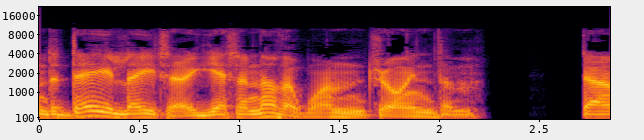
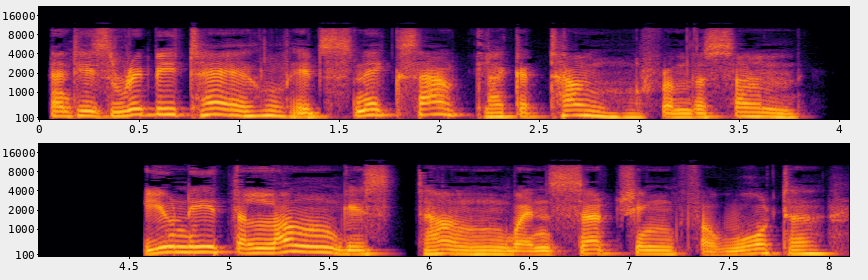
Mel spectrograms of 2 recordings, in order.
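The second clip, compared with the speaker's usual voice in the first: Badal's voice; 8 semitones higher than usual. A narrator's reading. Badal tells of Rut leading the children, in a high dreamy voice. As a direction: speak as the girl Badal, higher and distant. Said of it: "Badal said".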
